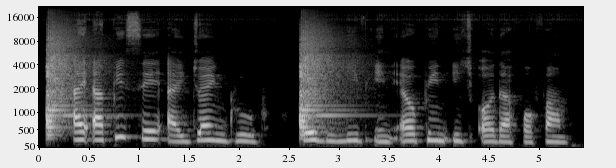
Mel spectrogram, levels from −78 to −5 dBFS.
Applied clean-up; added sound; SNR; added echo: none; Snare drum; 3 dB; none.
